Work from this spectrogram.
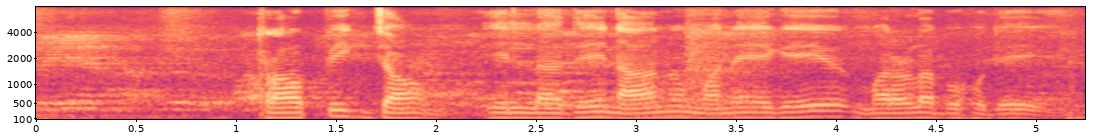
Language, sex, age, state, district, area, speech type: Kannada, male, 18-30, Karnataka, Kolar, rural, read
